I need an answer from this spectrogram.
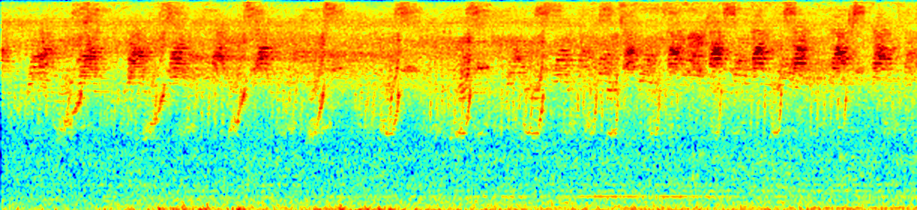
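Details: In a summer forest on Mt. Iseong, Hanam, Korea, cicadas buzz high and steady in pulsing waves with repeated falling chirps, while footsteps rustle below from someone walking backwards.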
